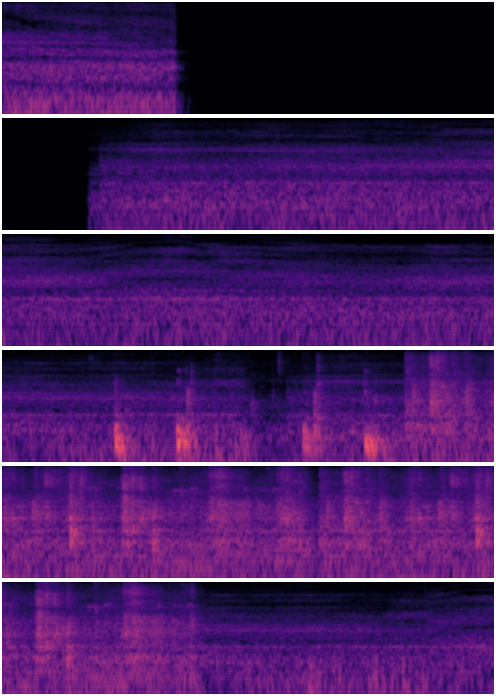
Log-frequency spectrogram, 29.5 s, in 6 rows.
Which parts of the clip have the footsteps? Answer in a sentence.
You can hear the footsteps from 15.6 to 26.6 s.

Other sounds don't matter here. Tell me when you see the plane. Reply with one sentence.
The plane can be heard from 0.0 to 1.8 s and from 5.8 to 29.4 s.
